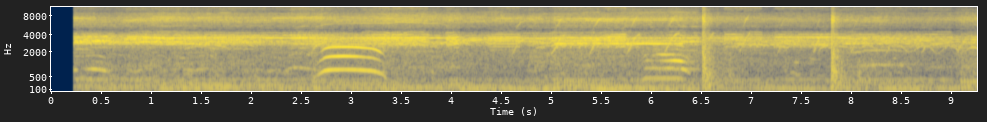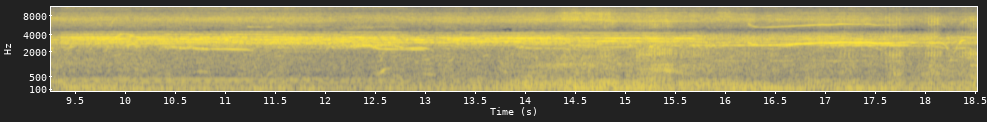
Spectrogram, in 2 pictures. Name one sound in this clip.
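Motorcycle horns honk repeatedly.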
